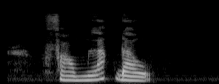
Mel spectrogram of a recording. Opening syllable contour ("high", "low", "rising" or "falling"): low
